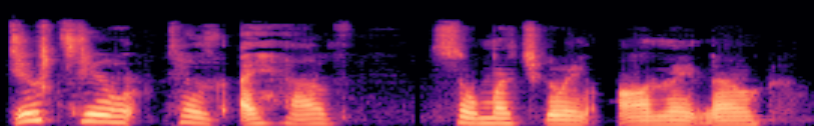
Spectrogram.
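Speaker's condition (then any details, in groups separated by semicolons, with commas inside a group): Cerebral palsy; wheelchair user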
